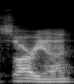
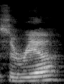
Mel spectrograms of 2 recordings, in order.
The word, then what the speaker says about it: Saria: sari It's s s could you pronounce it Saria like Maria would that be easier to uh I think I always pronounced it Saria in any case Majora's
